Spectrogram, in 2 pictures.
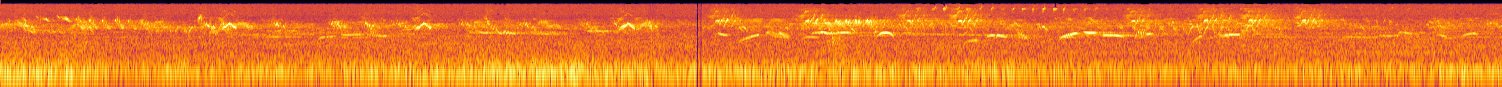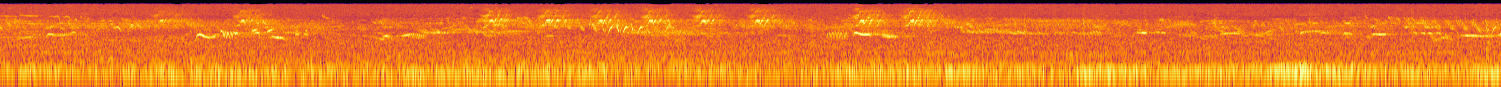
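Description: Many small birds chirping and twittering at once in short, overlapping calls, over a steady low background rumble.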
